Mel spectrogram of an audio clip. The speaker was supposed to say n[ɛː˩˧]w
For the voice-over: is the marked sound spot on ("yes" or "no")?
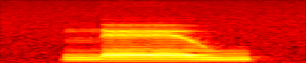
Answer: no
